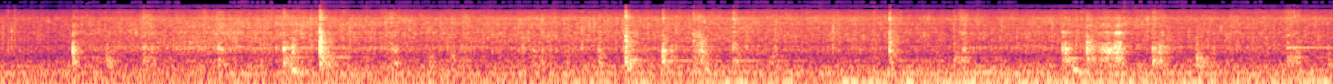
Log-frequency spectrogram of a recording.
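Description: Curry leaves and rampe sputter as they are tempered in hot oil, a loud dense sizzle with sharp crackling pops scattered throughout.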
